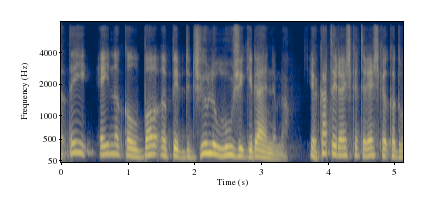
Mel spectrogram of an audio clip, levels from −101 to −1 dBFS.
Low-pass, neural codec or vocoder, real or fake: 7.2 kHz; codec, 16 kHz in and 24 kHz out, 0.9 kbps, LongCat-Audio-Codec, four codebook decoder; fake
